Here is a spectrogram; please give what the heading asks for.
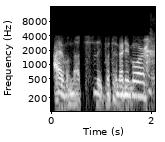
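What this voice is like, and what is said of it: Scary demonic possessed voice. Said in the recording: “the Exorcist voice ... In the voice ... I'm losing my voice anyway ... This is going to be rough”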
